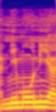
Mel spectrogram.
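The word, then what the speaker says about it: pneumonia: मतलब कि ये एन के पहले, देखिए यहाँ पे एन के पहले पी आया हुआ है ये, ठीक है। तो ये साइलेंट है, यानी हमें पने नहीं पढ़ना है। तो ये हो जाएगा NEU, नी, MOMONIA, निया, निमोनिया।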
